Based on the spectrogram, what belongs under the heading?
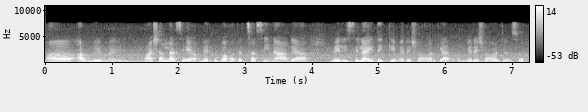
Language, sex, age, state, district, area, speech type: Urdu, female, 45-60, Telangana, Hyderabad, urban, spontaneous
